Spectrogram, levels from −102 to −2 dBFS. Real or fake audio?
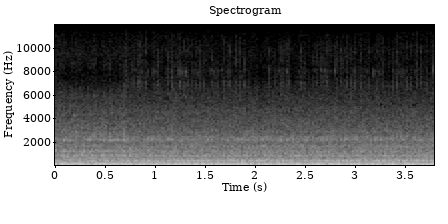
real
